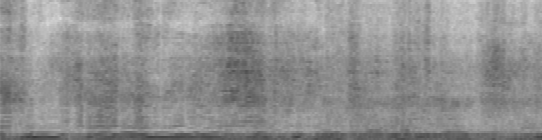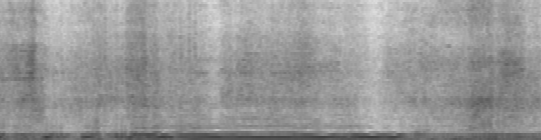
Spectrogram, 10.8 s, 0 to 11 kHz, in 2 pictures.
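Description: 1989 Yamaha YZ250 two-stroke motocross engine revving up and down as it is ridden hard over a rough track, holding one steady note for a couple of seconds past the middle, over a rush of wind.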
